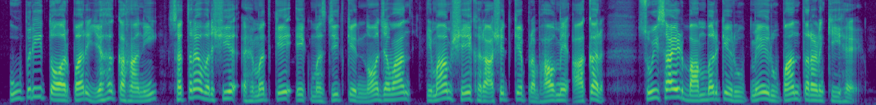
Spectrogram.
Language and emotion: Hindi, neutral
